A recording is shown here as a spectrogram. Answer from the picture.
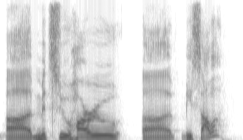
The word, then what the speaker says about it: Mitsuharu Misawa: It's the Japanese wrestler Mitsuharu Misawa. – Yeah, that's right. – There you go. – Yeah, Misawa.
